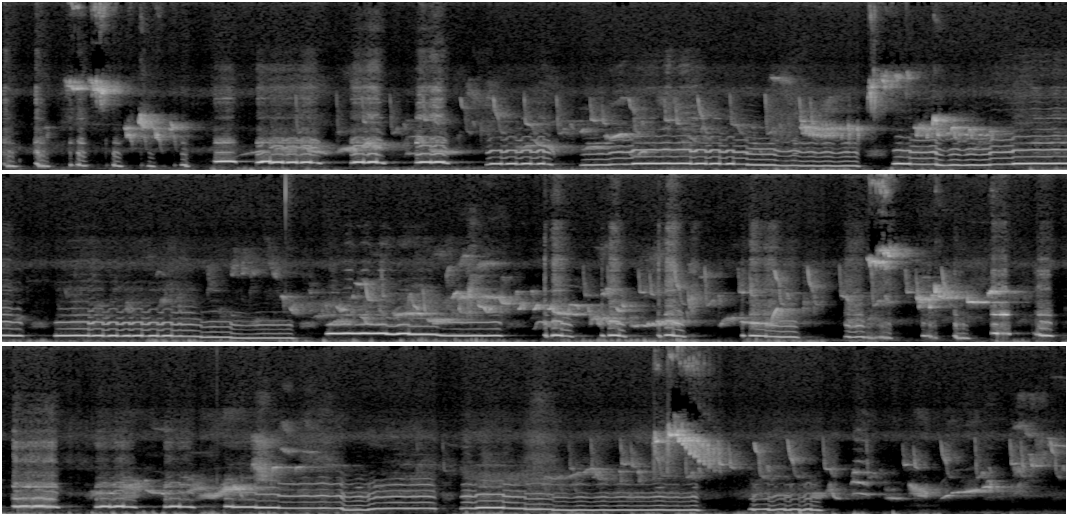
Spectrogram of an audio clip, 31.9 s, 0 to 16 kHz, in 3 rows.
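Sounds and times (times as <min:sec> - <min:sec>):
birds chirping: 0:00.0 - 0:09.8, 0:12.7 - 0:24.9
ocarina melody: 0:00.0 - 0:29.7.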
